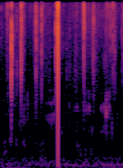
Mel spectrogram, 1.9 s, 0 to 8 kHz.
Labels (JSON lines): {"label": "biophony", "recorder": "SoundTrap 300"}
